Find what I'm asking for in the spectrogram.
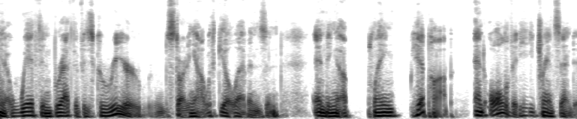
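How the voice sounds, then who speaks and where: This man talks at a moderate pace with a dark, mellow tone and vocal fry, and the sound is dry and close with no echo. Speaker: guest musician and writer. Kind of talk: casual interview chat. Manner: laid-back, unconcerned.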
